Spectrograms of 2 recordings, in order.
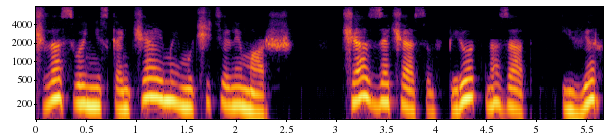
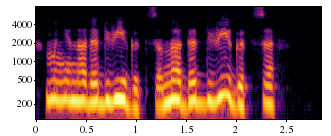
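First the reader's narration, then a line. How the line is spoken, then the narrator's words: Bitter laugh, sudden cry. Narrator (Russian): Горько рассмеялась, вскрикнула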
